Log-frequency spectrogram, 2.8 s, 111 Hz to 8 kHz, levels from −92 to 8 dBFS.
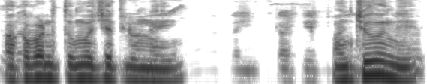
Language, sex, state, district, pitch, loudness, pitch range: Telugu, male, Telangana, Karimnagar, 135 Hz, -18 LUFS, 125-150 Hz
